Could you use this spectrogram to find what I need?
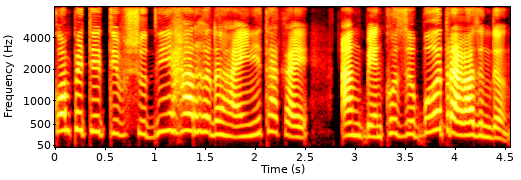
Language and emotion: Bodo, angry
